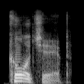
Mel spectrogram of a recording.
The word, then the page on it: courtship: British English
